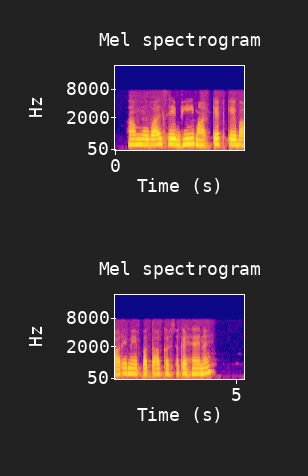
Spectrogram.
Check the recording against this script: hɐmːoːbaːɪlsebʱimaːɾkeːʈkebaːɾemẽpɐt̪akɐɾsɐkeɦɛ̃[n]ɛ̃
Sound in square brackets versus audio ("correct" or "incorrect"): correct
